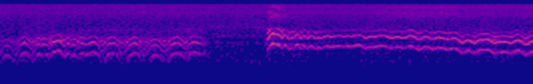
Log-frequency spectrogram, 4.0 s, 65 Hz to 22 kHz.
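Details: Young Blenheim Cavalier King Charles Spaniel puppy, 12 days old, one of a New Year 2023 litter of five: a wavering, warbling whine for a second and a half, then a sustained, nearly level whining cry slowly drooping in pitch.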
